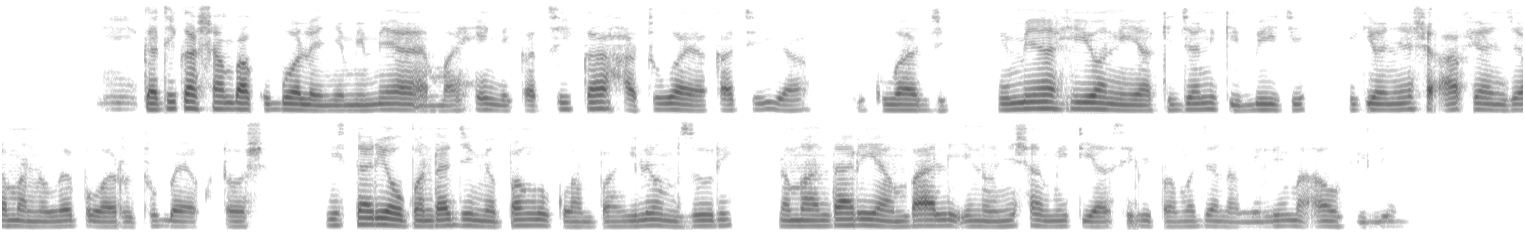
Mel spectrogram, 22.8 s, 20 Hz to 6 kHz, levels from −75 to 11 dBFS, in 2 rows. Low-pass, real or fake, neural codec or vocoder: 5.4 kHz; fake; codec, 16 kHz, 4 kbps, FunCodec, trained on Chinese and English, 50 frames a second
